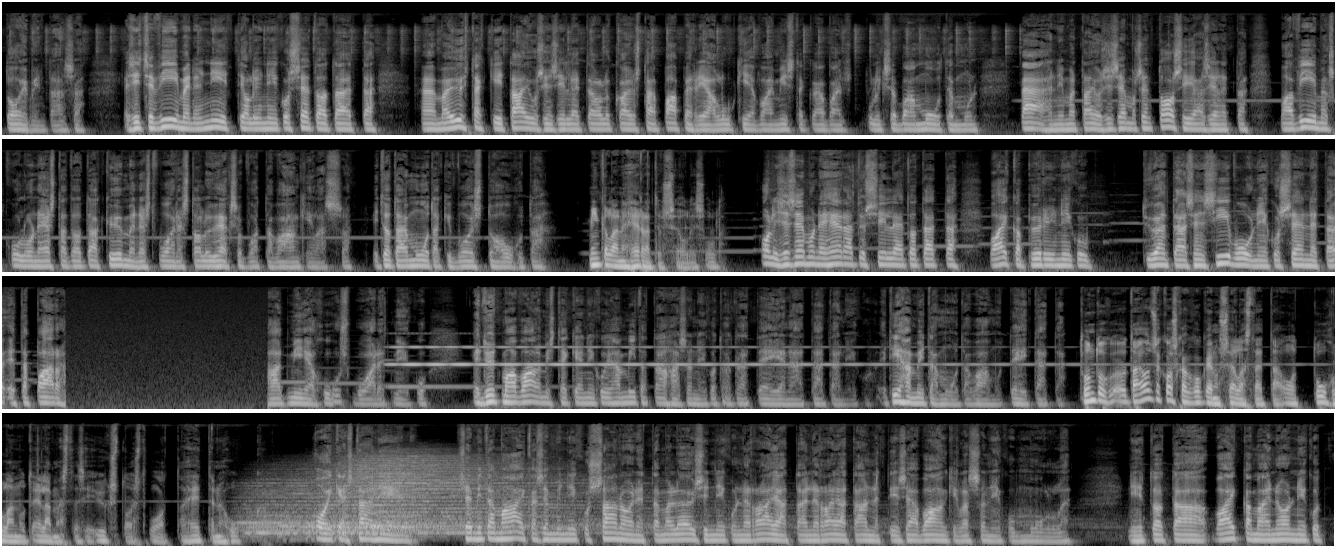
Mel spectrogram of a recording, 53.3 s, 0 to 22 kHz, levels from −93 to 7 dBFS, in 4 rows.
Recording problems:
background music; loud; throughout; 6 dB below the speech
audio cutting out; at 27 s for 2 s

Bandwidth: 16 kHz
